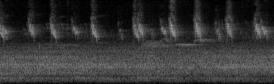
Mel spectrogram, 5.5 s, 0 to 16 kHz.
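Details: Young house sparrows, fledglings watched in May 2020, calling with crisp descending chirps roughly every half second, a few doubled, above faint constant background noise.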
